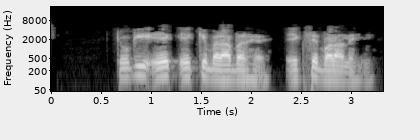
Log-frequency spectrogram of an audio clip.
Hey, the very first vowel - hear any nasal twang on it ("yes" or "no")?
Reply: yes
